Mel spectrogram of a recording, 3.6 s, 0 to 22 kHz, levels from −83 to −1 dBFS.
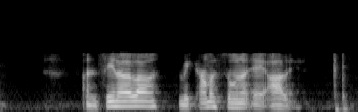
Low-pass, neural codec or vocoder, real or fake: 3.6 kHz; codec, 16 kHz, 2 kbps, FunCodec, trained on Chinese and English, 25 frames a second; fake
